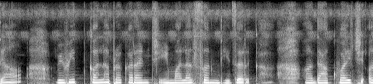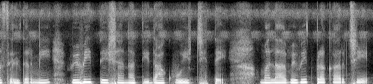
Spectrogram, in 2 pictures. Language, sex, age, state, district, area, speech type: Marathi, female, 18-30, Maharashtra, Sindhudurg, rural, spontaneous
